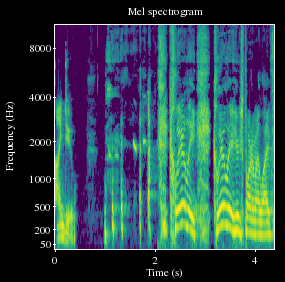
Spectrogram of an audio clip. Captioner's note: laughs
